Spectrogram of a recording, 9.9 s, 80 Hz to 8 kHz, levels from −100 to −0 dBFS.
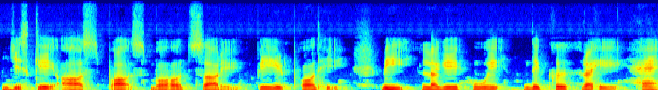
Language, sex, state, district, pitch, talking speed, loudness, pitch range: Hindi, male, Madhya Pradesh, Umaria, 100 Hz, 80 wpm, -20 LUFS, 100-105 Hz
